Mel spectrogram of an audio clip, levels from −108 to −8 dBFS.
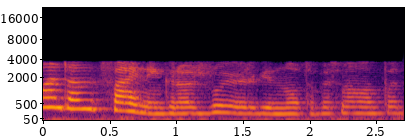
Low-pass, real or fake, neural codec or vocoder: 3.6 kHz; fake; codec, 16 kHz in and 24 kHz out, 1 kbps, XY-Tokenizer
